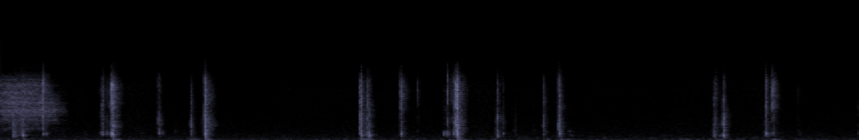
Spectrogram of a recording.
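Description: Computer keyboard keystrokes: scattered single clicks and small clusters of clicks a second or so apart, as grade values are entered with keyboard shortcuts (copy, paste and fill-down).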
